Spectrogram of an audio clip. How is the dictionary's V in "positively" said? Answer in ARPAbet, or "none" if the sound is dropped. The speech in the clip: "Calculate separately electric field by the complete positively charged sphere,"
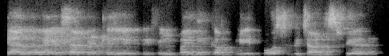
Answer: B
